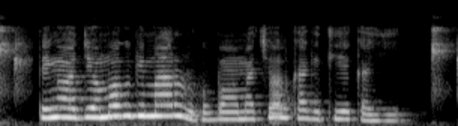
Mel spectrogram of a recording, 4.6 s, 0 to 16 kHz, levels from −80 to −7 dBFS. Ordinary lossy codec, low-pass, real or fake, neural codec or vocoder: Opus, 32 kbps; 7.2 kHz; real; none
